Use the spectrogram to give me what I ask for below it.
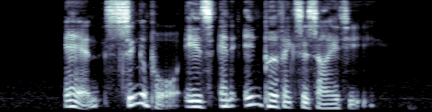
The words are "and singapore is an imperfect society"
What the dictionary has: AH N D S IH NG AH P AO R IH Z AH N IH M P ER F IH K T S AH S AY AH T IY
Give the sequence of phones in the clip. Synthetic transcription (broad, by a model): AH N S IH NG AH P AO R IH Z AH N IH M P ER F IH K T S AH S AY AH T IY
